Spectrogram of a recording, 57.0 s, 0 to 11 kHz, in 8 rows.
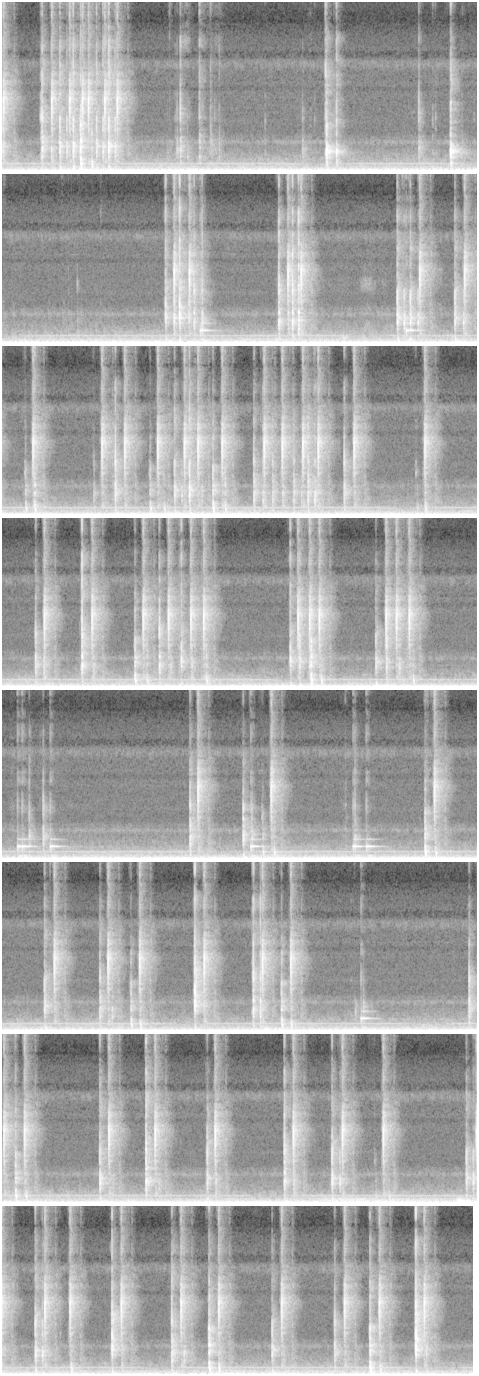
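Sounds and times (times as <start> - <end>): mechanical keyboard typing: 0.0 - 2.0, 9.6 - 10.3, 11.3 - 11.9, 13.0 - 15.0, 15.6 - 19.8, 21.9 - 24.6, 25.7 - 26.4, 27.0 - 27.7, 49.7 - 53.3.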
